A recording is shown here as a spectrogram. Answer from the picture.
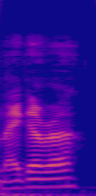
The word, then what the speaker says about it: Megara: I'm sorry, I was just reading some Megara, mm-hmm. – is how it's pronounced, and she is a real Greek mythological character.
